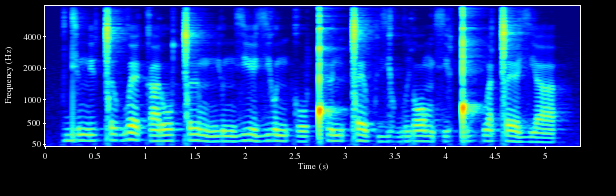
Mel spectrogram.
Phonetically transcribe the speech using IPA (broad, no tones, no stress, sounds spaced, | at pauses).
dʲ u nʲ ɾ ɨ ǀ ɘ ɡʷ ɛ k a ɾ o ǀ ɘ m nʲ u nʲ zʲ e zʲ o nʲ k o ǃʰ ɘ nʲ ǀ ɛ kʷ zʲ ɘ ɡʷ i ɾ ɔ m sʲ ɐ ǃ i kʷ a ǀ ɛ zʲ a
